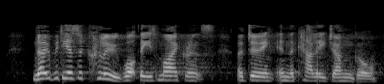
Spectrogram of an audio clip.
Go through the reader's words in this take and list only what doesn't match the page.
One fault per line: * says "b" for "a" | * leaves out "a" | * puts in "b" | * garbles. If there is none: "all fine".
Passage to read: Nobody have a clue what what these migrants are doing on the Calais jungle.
* says "has" for "have"
* leaves out "what"
* says "in" for "on"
